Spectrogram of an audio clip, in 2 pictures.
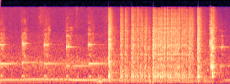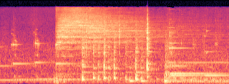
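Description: Marching band playing its field show: held notes from the horns over snare drum rolls and ticking percussion, with mallet keyboards from the front ensemble. A bright crash comes about four seconds in, and a fuller held chord enters near the end.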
